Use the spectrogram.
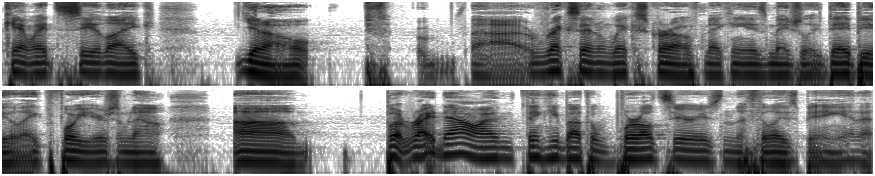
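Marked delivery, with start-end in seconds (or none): none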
